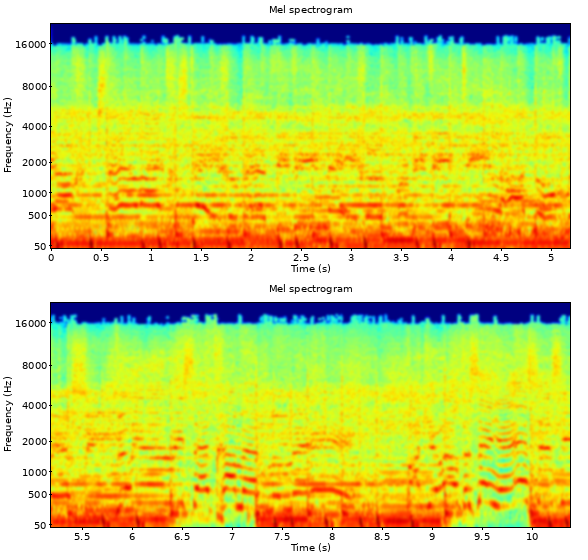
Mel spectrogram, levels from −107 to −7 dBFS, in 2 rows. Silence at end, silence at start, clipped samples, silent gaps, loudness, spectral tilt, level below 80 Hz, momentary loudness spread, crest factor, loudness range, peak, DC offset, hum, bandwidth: 0 s; 0 s; under 0.1%; none; -16 LUFS; -4.5 dB/octave; -24 dBFS; 2 LU; 14 dB; 0 LU; -2 dBFS; under 0.1%; none; 18 kHz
